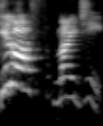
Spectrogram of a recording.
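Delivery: very loud, high, drawn-out yell. Retelling how Judy yelled at something on her Jeep: imitating Judy yelling.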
